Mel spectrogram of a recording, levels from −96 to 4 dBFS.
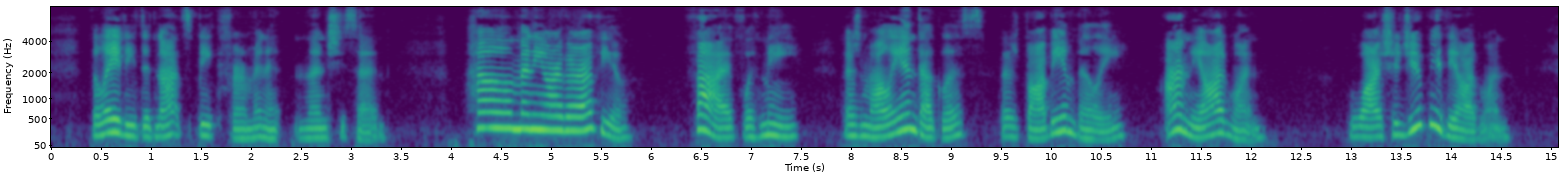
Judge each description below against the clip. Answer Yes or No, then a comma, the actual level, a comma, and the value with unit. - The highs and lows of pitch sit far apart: Yes, wide, 7.7 semitones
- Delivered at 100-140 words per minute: No, average, 160 wpm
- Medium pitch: Yes, medium, 180 Hz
